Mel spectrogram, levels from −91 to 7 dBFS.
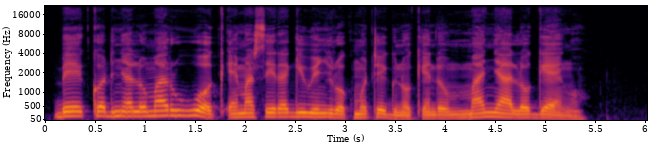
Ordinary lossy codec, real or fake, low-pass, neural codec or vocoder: none; fake; none; vocoder, 44.1 kHz, 128 mel bands every 256 samples, BigVGAN v2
